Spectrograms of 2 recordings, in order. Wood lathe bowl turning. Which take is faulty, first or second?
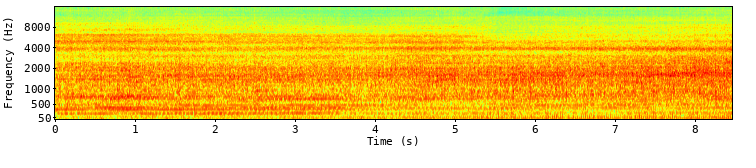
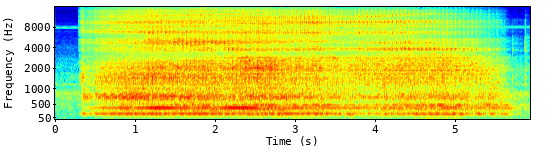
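first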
